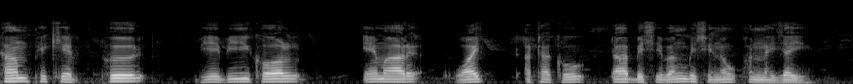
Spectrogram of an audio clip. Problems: none marked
